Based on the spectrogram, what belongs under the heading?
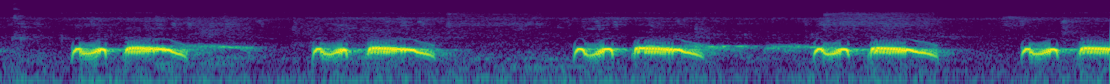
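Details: Urging coos of a spotted dove played to excite decoy birds: four full low phrases and the start of a fifth, each a quick double note leading into a drawn-out descending coo, separated by pauses of about a second.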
